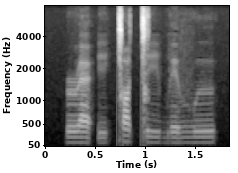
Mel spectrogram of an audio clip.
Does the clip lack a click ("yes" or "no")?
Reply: no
